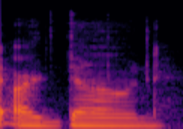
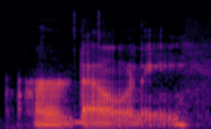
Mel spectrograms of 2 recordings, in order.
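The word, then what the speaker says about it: Ardougne: nice ardony ardoni ordoni we've been saying it wrong this whole time everybody it's our dhoni oh music stopped okay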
